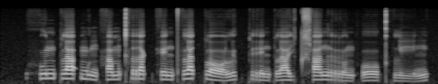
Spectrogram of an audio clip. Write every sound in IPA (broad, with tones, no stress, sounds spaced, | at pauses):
h u˥˩ n p l a˥˩ ʔ m ɯ˩˦ ŋ h a˦˥ m kʰ r a˥˩ k̚ h e˧ n pʰ l a˥˩ t̚ p l ɔː˩˦ l ɯ˥˩ k̚ p r e˨˩ n p l a˧ j t͡ɕʰ a˥˩ n r o˨˩ n ʔ oː˧ kʰ l i˩˦ n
